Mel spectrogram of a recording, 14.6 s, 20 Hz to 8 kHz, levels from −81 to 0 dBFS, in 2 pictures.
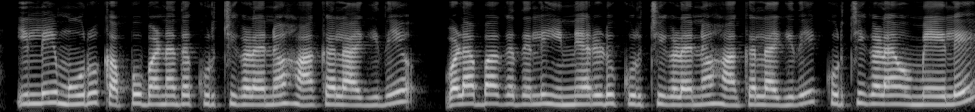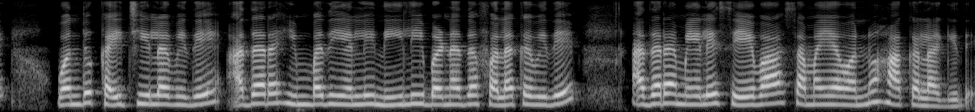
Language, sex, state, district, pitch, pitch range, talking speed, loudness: Kannada, female, Karnataka, Chamarajanagar, 230 Hz, 220-245 Hz, 105 wpm, -21 LUFS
